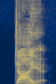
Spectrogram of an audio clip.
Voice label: "DIET", english; 3000 words

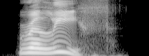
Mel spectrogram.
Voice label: "RELIEF", English; 3000 words

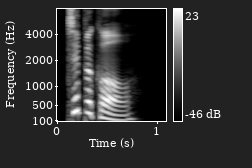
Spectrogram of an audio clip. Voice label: "TYPICAL", English; 3000 words

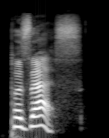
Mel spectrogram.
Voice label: "POSSESS", English; 3000 words

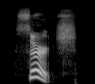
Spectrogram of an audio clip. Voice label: "SEARCH", english; 3000 words

